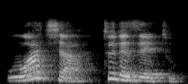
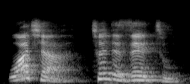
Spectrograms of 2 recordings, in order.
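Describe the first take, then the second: The two takes are said the same way.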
